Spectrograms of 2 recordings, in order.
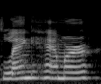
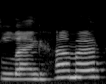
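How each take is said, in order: First: The name is said with an American English pronunciation. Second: The name is said with a Brazilian Portuguese pronunciation. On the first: This is how it is said in the US. "In the U S, I pronounce" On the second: This is how it is said in Brazil. "In Brazil, I pronounce"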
